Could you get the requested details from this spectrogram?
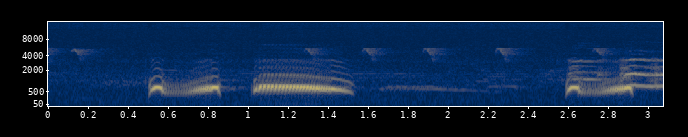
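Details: Spotted dove coos used as a lure for kept birds: a short rising coo, a long steady purring coo, then another rising coo after a pause.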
